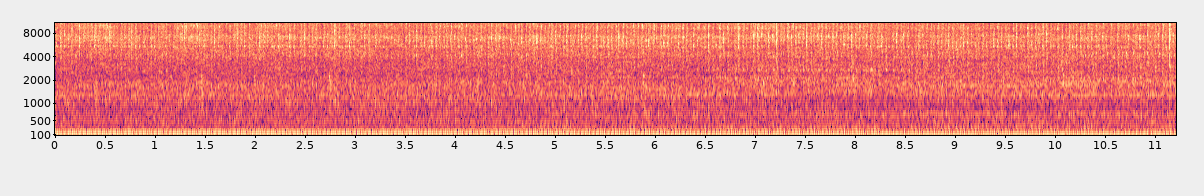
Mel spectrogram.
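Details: Wisconsin THD air-cooled twin on a wooden bench with a flush-mounted head said to run quieter: deep, steady, even thump over the whole run, no misses or knocks; running sweet and well tuned.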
